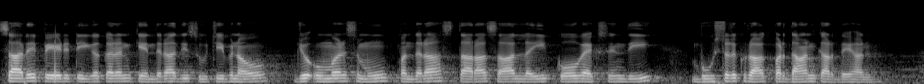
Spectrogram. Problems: none marked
